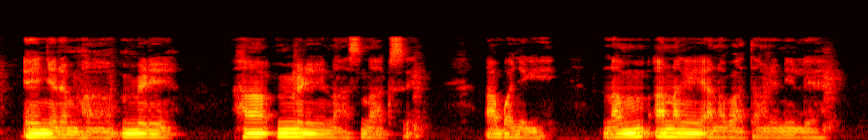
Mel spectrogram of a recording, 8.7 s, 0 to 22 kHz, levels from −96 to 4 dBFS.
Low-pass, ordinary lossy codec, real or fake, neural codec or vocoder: 7.2 kHz; none; real; none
